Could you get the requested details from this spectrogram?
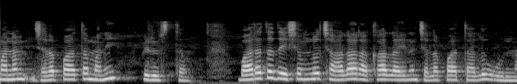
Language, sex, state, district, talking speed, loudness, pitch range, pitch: Telugu, female, Andhra Pradesh, Anantapur, 105 wpm, -16 LUFS, 205-245 Hz, 220 Hz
